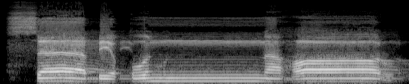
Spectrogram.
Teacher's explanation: سا الف مدہ ہے، ایک الف کے برابر کھینچ کر پڑھیں گے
